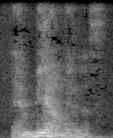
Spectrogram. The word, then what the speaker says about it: envíamelas: ¿Cómo sería acá? Envíamelas. ¿Dónde lleva tilde? Enví. ¿Por qué? Porque lleva mayor fuerza de voz.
